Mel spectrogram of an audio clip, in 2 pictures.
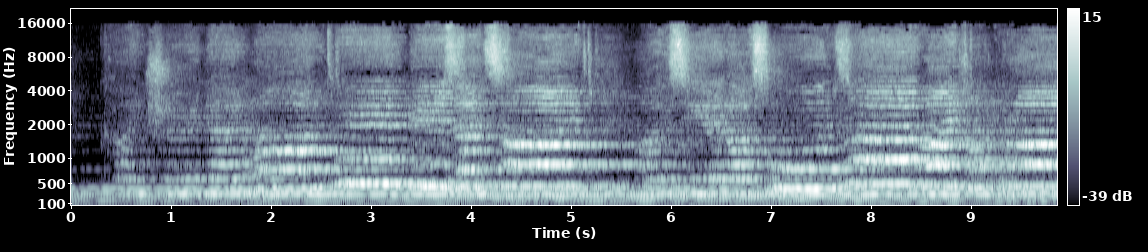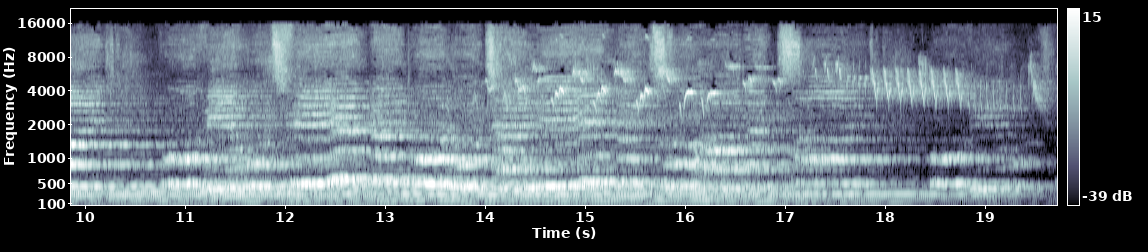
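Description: A choir singing a slow piece in held notes and full chords, growing louder over the first couple of seconds.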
